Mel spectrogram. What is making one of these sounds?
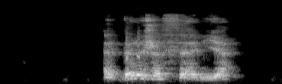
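A man speaks close to the microphone.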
